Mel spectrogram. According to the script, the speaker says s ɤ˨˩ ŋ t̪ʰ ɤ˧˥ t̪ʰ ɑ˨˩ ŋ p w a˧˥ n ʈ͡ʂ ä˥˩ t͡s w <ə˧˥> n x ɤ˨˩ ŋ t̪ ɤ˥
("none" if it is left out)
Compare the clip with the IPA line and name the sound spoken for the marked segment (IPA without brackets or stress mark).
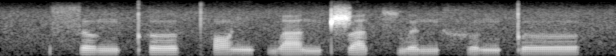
ə˧˥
